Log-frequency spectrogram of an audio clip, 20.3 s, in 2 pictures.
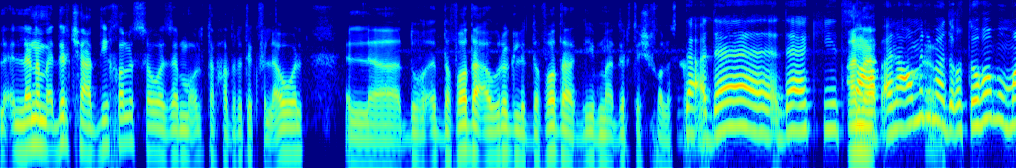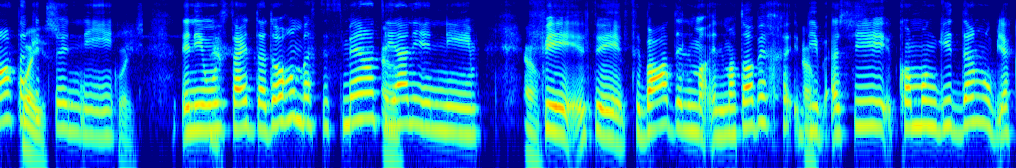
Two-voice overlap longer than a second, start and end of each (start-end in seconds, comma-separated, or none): none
